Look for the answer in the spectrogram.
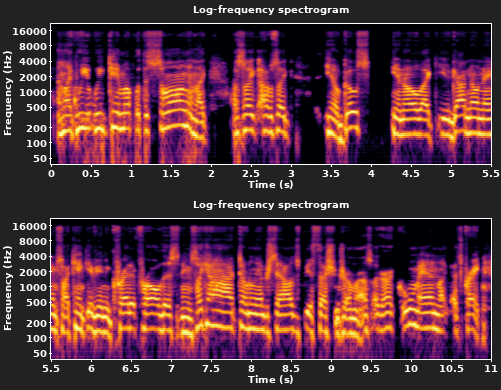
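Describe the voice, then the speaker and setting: A man's voice: a little high, bright, forceful tone, dry recording. A man playing a laid-back, centuries-old skeleton rocker who talks like a drawling slacker and says "man" constantly. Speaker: bassist and singer in the guest band. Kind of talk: in-character storytelling. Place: virtual-world podcast, dry sound.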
